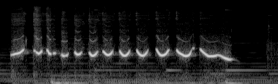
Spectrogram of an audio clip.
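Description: Whistling imitates a bird in a rapid, close, loud string of about a dozen chirping notes, ending in a drawn-out falling tone, with nothing else heard.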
